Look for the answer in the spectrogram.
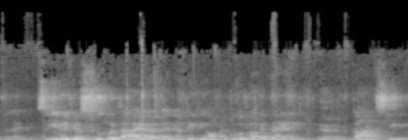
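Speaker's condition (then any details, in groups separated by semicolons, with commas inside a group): No condition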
